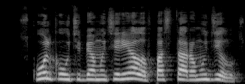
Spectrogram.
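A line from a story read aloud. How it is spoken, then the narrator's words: Plain question. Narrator (Russian): спросила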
